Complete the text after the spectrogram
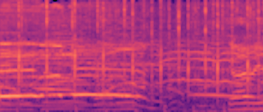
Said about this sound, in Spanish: Llega la carrera, llega, está, llegando esto, el Keniata, el primer clasificado, Keniata, aplauso.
